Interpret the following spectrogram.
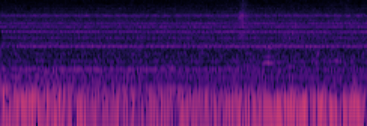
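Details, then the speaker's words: Front-load washing machine after repair; before the fix the drum would not spin at all: a steady deep hum with a rising whirr as the drum climbs to high speed, smooth with no scraping, smoother than when new. Normal high-speed spin. "nah ini sudah mulai muar dan suara putarannya ini udah kayak waktu waktu pertama Beli cuman lebih halus pertama beli sih ini"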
